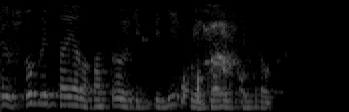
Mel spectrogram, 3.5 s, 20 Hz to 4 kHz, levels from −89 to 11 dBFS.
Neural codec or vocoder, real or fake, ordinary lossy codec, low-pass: codec, 16 kHz, 4 kbps, X-Codec, HuBERT features, trained on balanced general audio; fake; AAC, 24 kbps; 3.6 kHz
